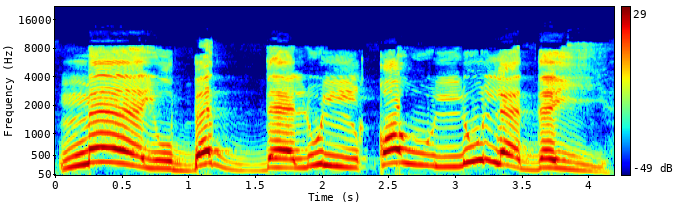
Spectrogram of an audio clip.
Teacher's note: ها هي اللام مره ثانيه ولاحظ الترقيق فيها جيدا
